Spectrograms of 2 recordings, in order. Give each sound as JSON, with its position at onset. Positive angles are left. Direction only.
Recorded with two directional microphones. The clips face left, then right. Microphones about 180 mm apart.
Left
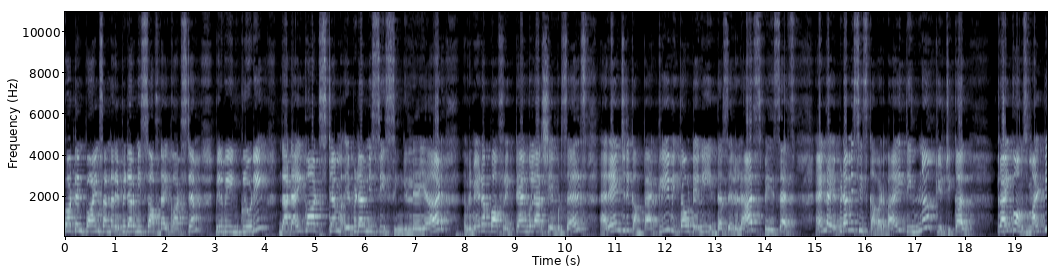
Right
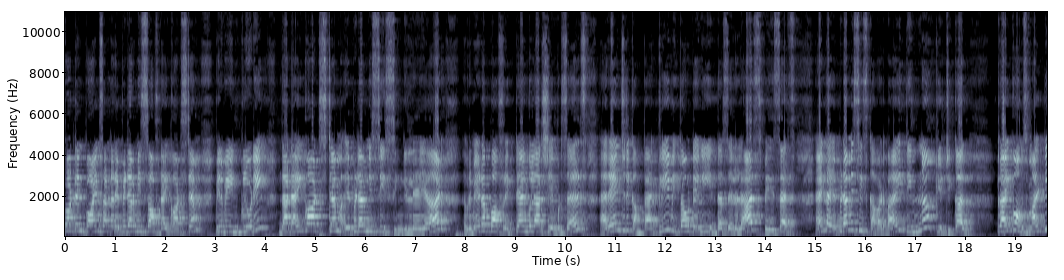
{"t": 0.0, "sound": "a man's voice", "side_deg": 45}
